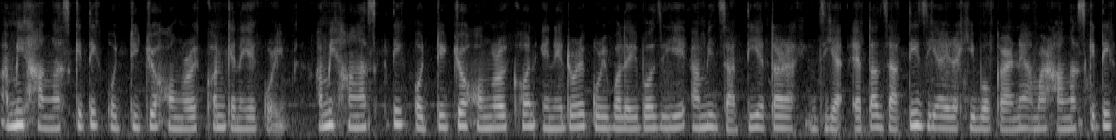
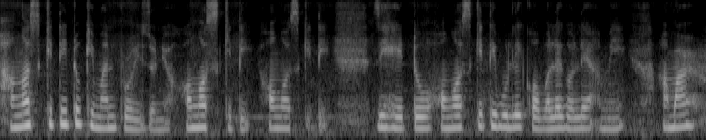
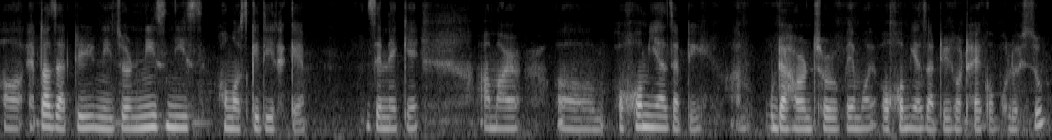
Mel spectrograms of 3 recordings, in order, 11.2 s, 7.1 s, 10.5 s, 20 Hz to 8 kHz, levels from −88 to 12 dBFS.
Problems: background sounds at intervals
